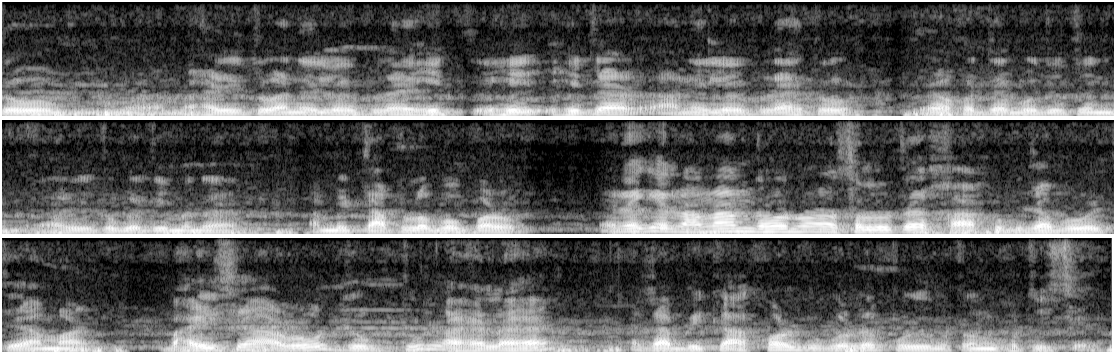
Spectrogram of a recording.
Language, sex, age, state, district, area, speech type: Assamese, male, 60+, Assam, Golaghat, urban, spontaneous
